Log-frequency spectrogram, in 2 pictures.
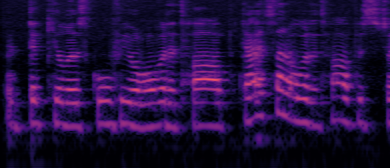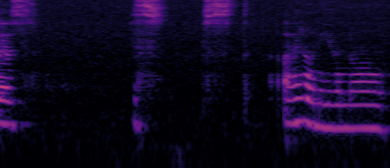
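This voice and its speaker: A woman's voice: medium pitch, steady tone, unhurried, mellow, low-quality recording. A woman giving casual, unscripted opinion commentary, rambling and repeating phrases for emphasis. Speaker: commentary video creator.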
